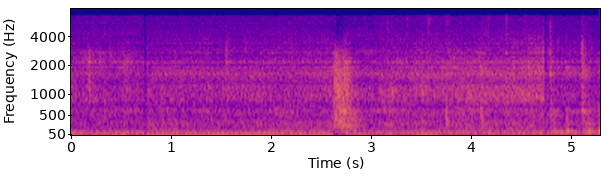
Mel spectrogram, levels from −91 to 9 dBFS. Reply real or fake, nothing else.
fake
